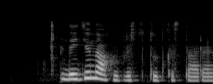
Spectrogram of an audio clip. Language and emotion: Russian, neutral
